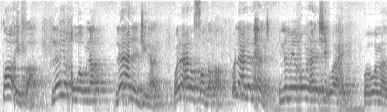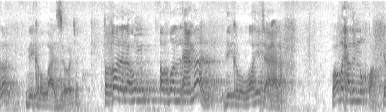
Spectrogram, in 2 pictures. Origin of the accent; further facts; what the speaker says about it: Algeria; أعرف شيخا محدثا من هنا من بلدنا الجزائر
